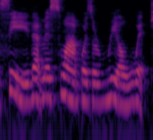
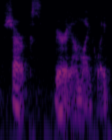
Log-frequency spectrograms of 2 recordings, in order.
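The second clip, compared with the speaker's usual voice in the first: dry aside; 12 semitones lower, 9 dB quieter than usual. Real, not acted.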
